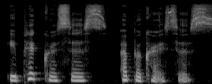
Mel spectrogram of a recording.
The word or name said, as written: epicrisis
